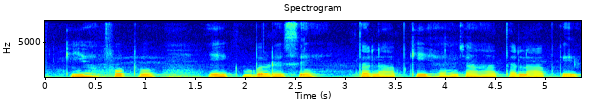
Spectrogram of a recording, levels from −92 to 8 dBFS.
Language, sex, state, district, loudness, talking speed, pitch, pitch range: Hindi, female, Uttar Pradesh, Budaun, -27 LUFS, 135 wpm, 205 Hz, 205-210 Hz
